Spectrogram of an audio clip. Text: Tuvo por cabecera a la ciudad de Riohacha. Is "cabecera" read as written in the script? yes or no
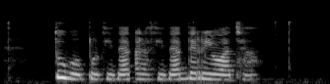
no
